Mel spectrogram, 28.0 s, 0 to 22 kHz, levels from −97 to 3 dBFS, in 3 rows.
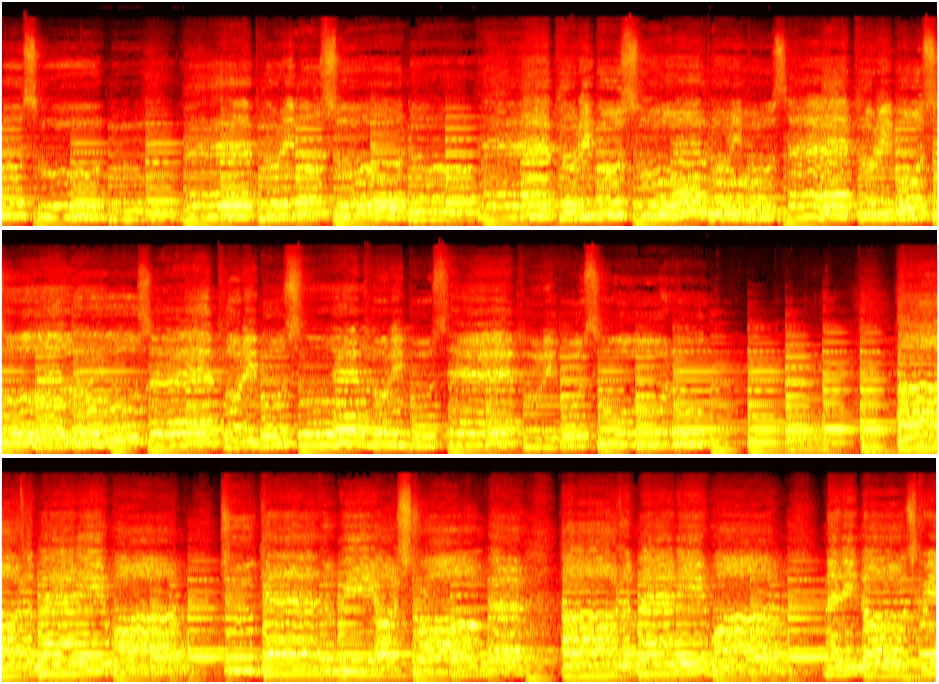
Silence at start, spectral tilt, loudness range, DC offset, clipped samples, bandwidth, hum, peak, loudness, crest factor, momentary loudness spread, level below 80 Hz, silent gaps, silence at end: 0 s; -5 dB/octave; 3 LU; under 0.1%; under 0.1%; 15.5 kHz; none; 0 dBFS; -15 LUFS; 14 dB; 6 LU; -44 dBFS; none; 0 s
